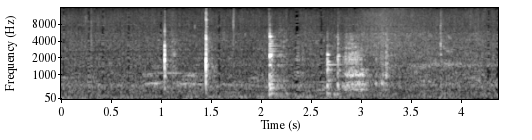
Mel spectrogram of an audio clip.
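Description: A metal spoon clinks against a metal pan.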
